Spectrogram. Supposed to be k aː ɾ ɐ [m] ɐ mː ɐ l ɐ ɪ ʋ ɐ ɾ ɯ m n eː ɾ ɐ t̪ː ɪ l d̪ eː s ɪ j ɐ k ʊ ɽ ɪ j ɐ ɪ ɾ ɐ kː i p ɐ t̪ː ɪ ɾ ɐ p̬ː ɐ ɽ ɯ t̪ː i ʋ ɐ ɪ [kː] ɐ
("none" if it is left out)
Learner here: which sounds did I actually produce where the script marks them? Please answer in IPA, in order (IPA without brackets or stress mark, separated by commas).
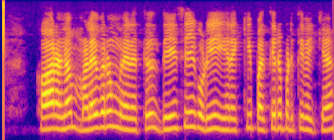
ɳ, kː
